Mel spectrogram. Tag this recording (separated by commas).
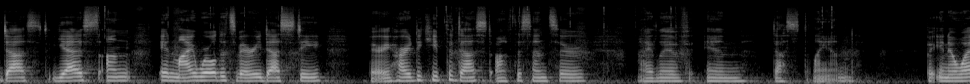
Speech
